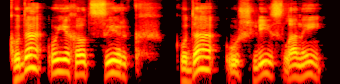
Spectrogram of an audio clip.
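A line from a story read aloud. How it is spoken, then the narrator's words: Sad question. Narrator (Russian): Печально интересовалась она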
